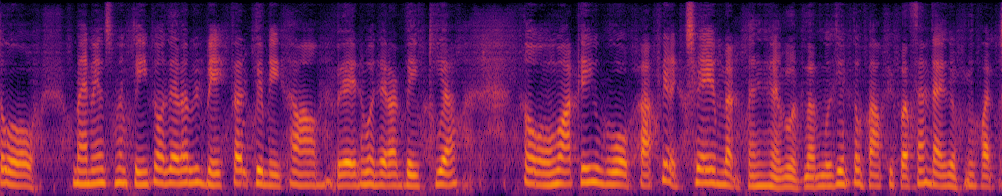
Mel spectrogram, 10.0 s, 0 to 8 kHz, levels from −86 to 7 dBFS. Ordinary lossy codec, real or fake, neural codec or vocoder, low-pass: none; fake; codec, 16 kHz, 0.5 kbps, FreqCodec, larger model; none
